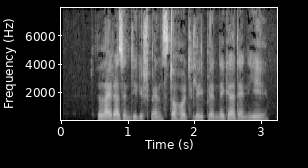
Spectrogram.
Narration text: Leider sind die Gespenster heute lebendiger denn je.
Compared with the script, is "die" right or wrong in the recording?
right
